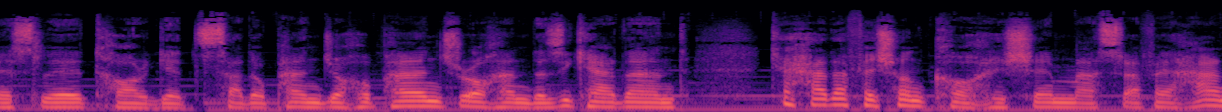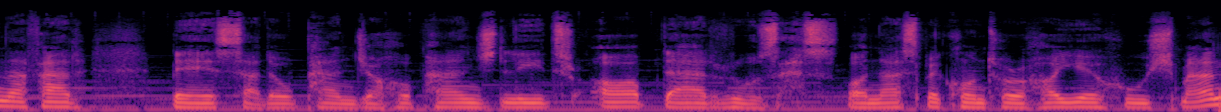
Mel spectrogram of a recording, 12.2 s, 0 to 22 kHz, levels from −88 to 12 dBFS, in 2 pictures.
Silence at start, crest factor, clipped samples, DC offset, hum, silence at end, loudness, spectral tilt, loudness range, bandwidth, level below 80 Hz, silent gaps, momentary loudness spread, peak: 0 s; 18 dB; under 0.1%; under 0.1%; none; 0 s; -25 LUFS; -4.5 dB/octave; 2 LU; 15 kHz; -46 dBFS; none; 6 LU; -8 dBFS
